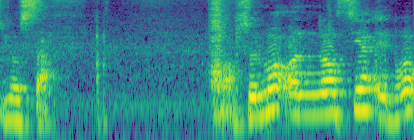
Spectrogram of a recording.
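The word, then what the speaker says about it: יוסף: Ça se prononce Yosaf. Yosaf.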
